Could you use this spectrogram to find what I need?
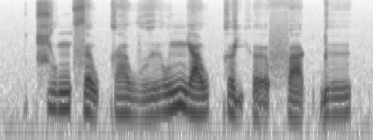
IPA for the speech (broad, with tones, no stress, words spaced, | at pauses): t͡ɕu˧ŋsə̰˧˨w ka̤˨˩wɣɨ˨˦wɲa˨˦w kə̰˧˨jʔə̰ː˧˨fa˨˩k̚ɓɨ˧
